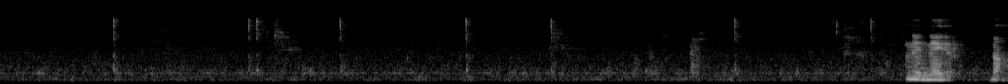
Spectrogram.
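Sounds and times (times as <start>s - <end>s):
low steady hiss: 0.0s - 10.0s
computer mouse clicking: 2.5s - 2.8s, 3.4s - 3.6s, 4.6s - 4.8s.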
